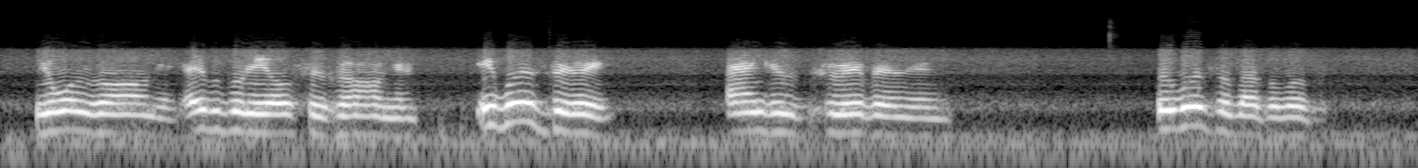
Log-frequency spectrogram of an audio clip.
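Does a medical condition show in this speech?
Yes: cerebral palsy; left side affected.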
